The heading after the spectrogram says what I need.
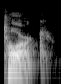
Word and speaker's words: torque: so tonight we are talking about torque rhymes with fork or spork or cork if you've just popped a bottle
